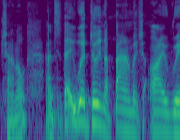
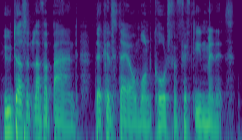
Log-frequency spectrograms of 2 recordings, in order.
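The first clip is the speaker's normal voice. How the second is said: usual speaking voice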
